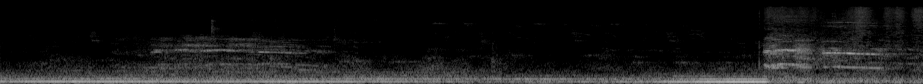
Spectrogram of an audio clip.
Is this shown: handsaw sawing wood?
no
